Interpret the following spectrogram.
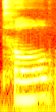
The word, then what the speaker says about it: TUL: of people they're using the t-u-l brand tall i believe it's pronounced for the disc and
